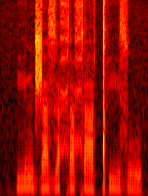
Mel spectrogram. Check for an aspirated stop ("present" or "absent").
present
